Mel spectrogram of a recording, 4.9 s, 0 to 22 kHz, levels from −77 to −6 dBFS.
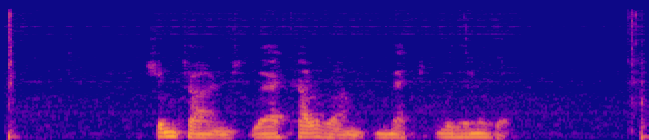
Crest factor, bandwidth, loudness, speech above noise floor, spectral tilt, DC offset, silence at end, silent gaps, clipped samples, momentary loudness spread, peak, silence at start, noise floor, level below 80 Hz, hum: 20 dB; 16.5 kHz; -29 LUFS; 34 dB; -7.5 dB/octave; under 0.1%; 0 s; none; under 0.1%; 10 LU; -10 dBFS; 0.05 s; -62 dBFS; -54 dBFS; none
